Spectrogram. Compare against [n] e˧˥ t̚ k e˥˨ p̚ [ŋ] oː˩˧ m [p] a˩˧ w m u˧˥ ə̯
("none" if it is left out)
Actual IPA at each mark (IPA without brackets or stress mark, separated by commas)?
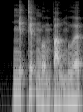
ɲ, ŋ, p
